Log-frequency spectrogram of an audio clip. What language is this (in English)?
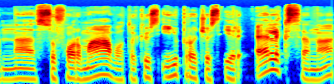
Lithuanian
